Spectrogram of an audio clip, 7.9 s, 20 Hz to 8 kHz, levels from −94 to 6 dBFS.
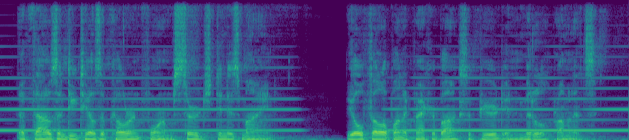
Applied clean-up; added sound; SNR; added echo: none; Wind instrument, woodwind instrument; 10 dB; reverberation time 1.2 s.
